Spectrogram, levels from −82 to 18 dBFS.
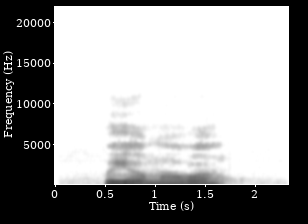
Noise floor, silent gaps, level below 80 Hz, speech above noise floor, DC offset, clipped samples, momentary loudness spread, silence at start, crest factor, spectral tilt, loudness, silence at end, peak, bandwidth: -69 dBFS; none; -66 dBFS; 48 dB; under 0.1%; under 0.1%; 8 LU; 0.5 s; 16 dB; -8.5 dB/octave; -22 LUFS; 0.65 s; -8 dBFS; 7.6 kHz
